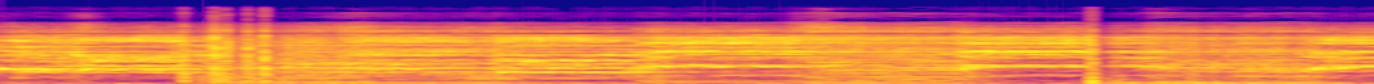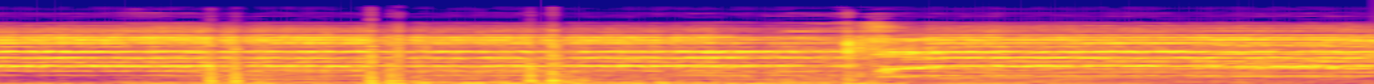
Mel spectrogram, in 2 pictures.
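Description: Choral and orchestral fireworks-show music, with firework bangs cracking through it about six times, the sharpest about four seconds in.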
